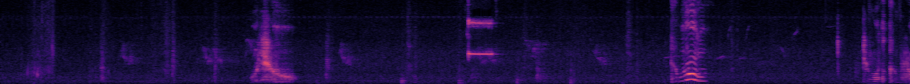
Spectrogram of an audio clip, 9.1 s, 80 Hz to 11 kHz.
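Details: Pet African grey parrot talking indoors on 24 July 2021, mixing speech-like syllables with sharp whistles, clicks and squeaky chirps spread over several seconds.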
